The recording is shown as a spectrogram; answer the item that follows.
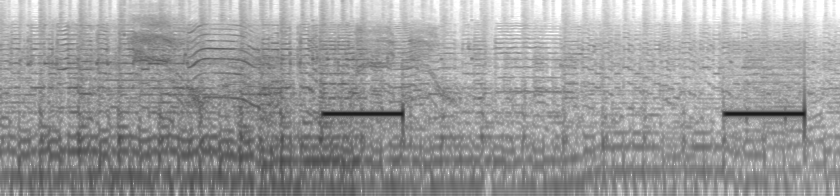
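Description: Ringback tone of an outgoing telephone call ringing out: two steady one-second tones about five seconds apart, heard over background music.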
